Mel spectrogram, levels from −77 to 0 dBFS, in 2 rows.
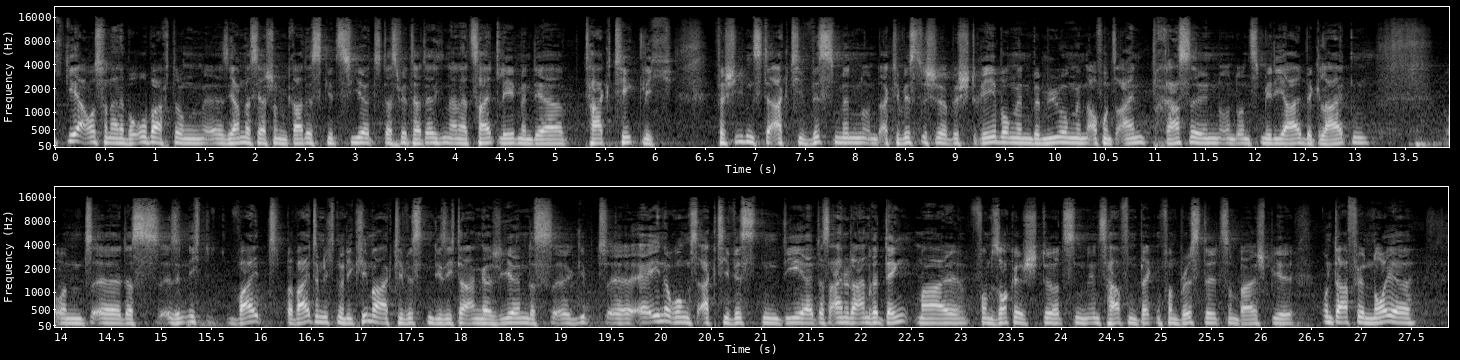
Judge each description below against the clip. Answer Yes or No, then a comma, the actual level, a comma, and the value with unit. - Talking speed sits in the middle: Yes, average, 155 wpm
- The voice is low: Yes, low, 130 Hz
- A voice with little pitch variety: Yes, narrow, 2.0 semitones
